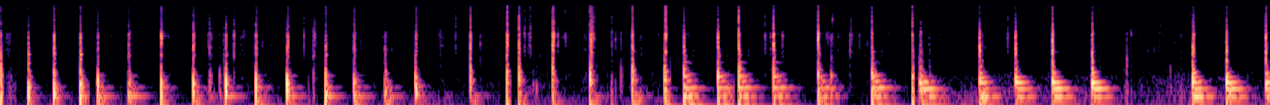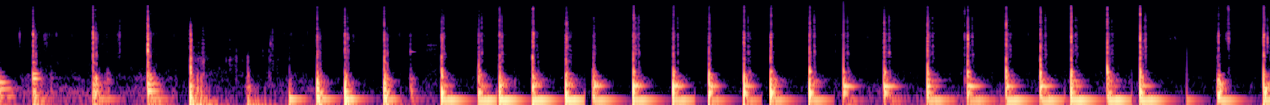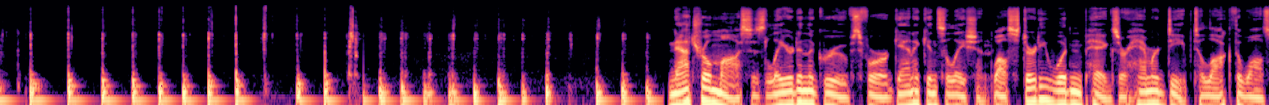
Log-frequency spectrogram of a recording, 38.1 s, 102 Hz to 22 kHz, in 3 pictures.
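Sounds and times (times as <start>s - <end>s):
music with knocking beat: 6.7s - 11.2s, 12.0s - 12.8s, 15.6s - 32.1s
deep boom: 14.5s - 15.6s.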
